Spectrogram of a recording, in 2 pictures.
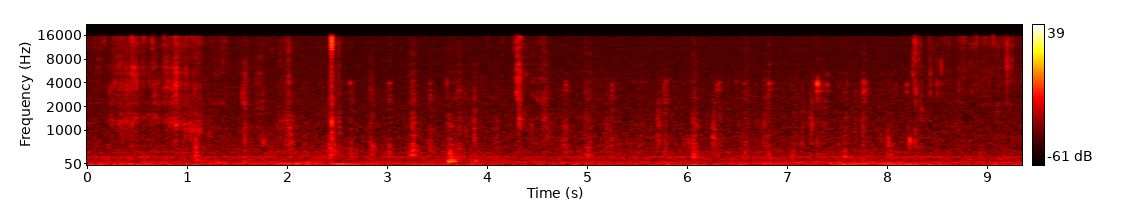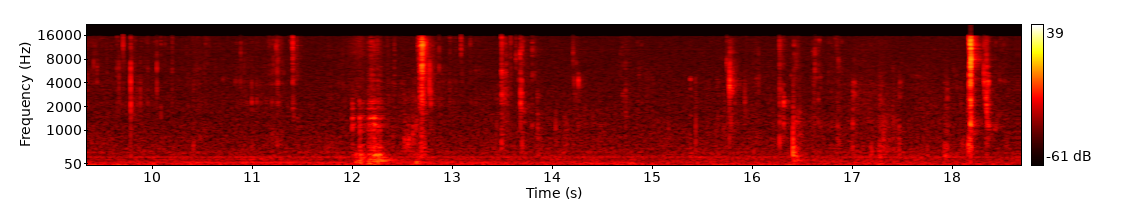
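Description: Close-up biting and chewing of a crispy fried chicken wing: scattered crunches and clicks from the mouth, the loudest a little past halfway and another sharp one near the end.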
